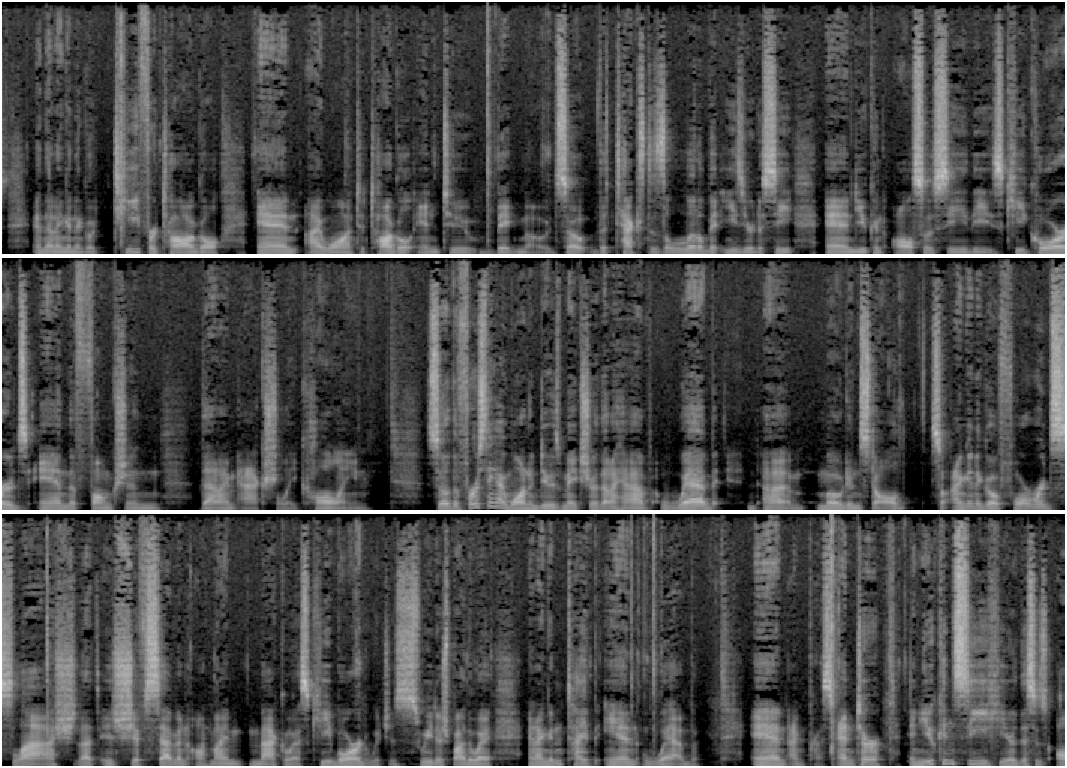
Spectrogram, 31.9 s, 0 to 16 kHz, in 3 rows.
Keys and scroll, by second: 5.1 g, 21.9 /, 27.5-28.5 typing, 29.8 Return, 30.7 shift+v.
